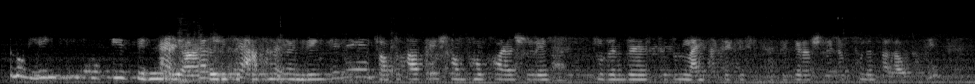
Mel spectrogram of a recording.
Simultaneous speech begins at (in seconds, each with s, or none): 1.5 s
